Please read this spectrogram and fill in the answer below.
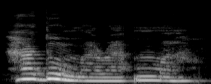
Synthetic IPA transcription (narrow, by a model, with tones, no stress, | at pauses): ha˦dʊ˦m̩˨ma˨ɾa˨m̩˦ma˦ɦ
